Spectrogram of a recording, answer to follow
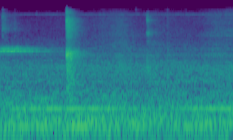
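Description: A single sharp click a little over half a second in, over a steady low hum.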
